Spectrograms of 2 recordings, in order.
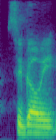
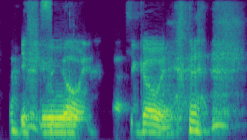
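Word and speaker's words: Segoe: How is it pronounced? Yeah, Sigoi.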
